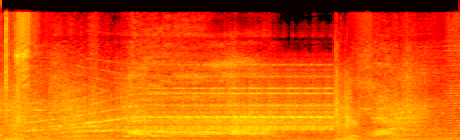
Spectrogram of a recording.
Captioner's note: gol screams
